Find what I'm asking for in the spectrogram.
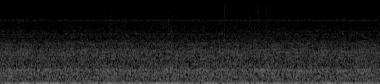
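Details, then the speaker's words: McIntosh MR-71 FM receiver out of storage, FM signal generator near 100 MHz clipped to 300-ohm antenna input at full output: steady hiss, zero reception; likely because it was still on restricted power. "0 reception. Something I got wrong here. I better check this. It's a nada."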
